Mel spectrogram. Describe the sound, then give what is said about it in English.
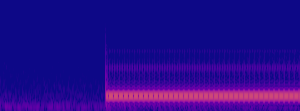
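After a brief stretch of low background murmur, a loud, steady telephone tone starts abruptly and holds unbroken to the end, like a phone line ringing through. No one speaks. “He would still answer his phone.”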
